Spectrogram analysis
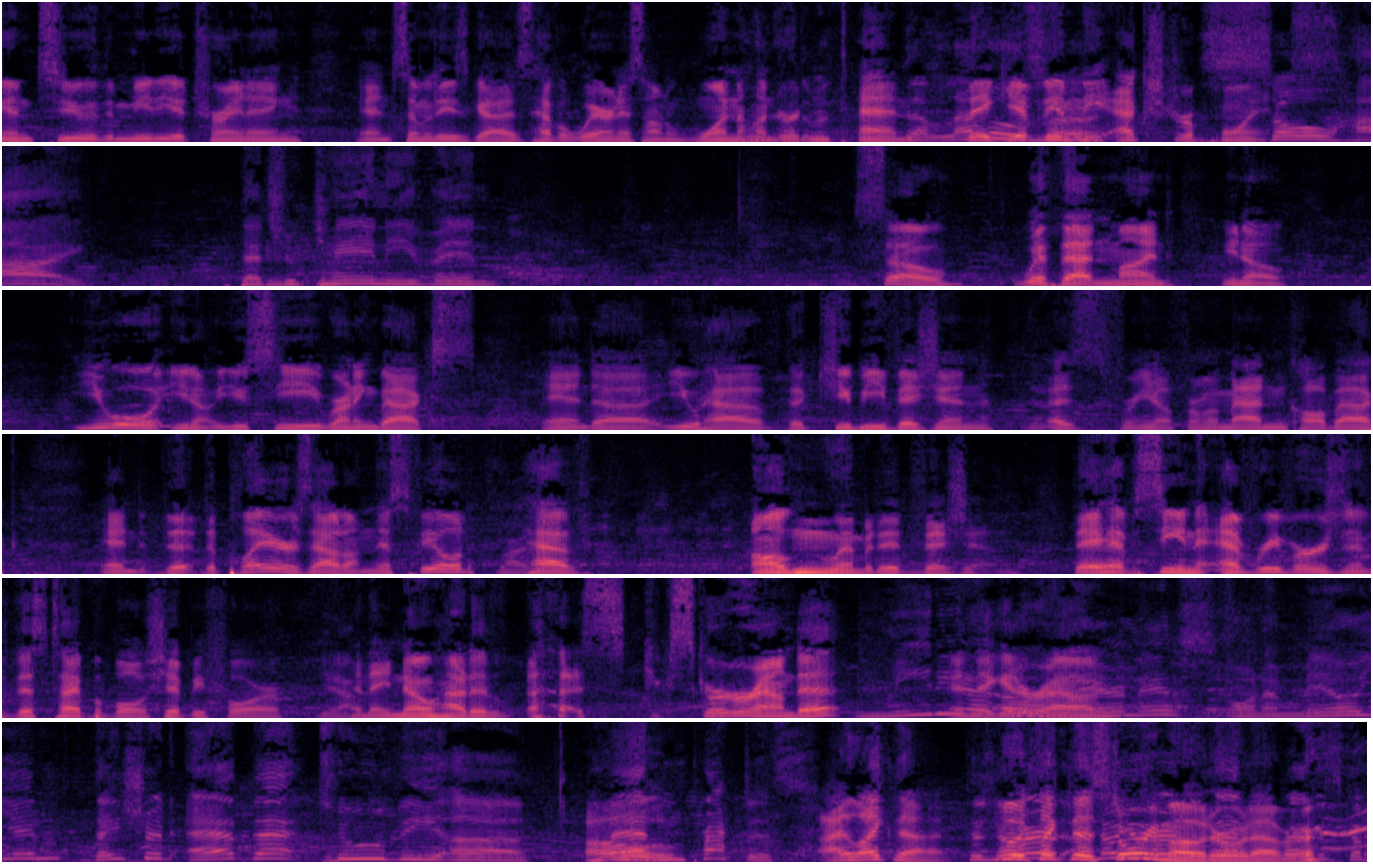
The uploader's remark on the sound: Live from the Netflix Quarterback Premiere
